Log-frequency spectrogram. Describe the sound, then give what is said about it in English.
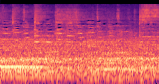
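Steady road noise of a car driving along rural back roads, a continuous low rumble and hiss at an even level with no talking. “Driving out these back roads.”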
